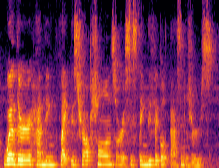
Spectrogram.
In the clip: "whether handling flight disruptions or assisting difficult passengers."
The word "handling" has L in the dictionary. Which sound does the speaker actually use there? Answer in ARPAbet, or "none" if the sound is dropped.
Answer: none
